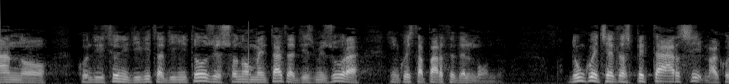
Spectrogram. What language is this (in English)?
Italian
